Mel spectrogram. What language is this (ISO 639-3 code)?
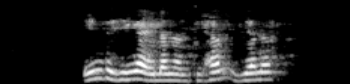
bak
